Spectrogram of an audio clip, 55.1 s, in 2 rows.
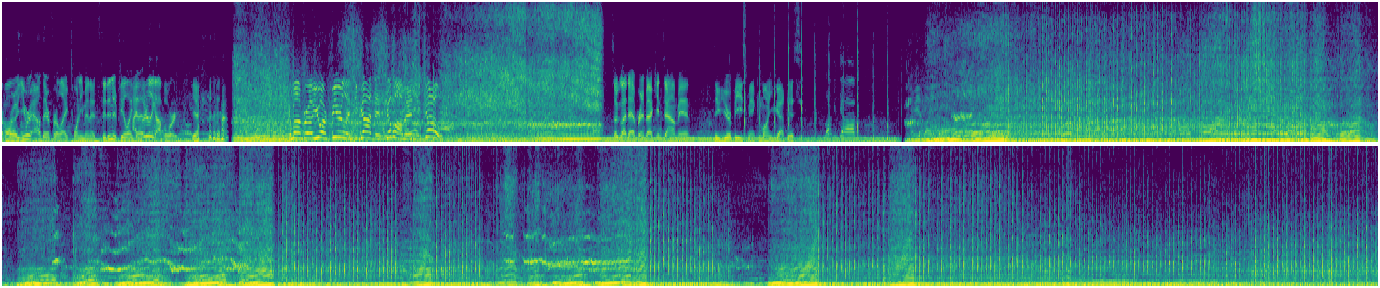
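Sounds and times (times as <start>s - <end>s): car engine revving hard: 18.3s - 33.9s, 34.7s - 49.4s.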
